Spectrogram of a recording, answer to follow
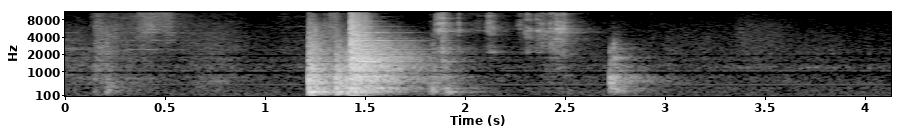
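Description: Metallic clank and rattle from a hand-lever arbor press as its ram is lifted off a thin aluminium test strip. A loud, ringing clatter comes about a second in, followed by a couple of lighter knocks as the stamped strip is handled.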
